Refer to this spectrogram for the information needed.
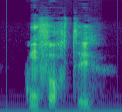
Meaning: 1. to comfort, console (more commonly réconforter) 2. to strengthen, reinforce (a position, argument, situation) 3. (followed by dans) to confirm (someone) in an opinion, belief, or conviction
- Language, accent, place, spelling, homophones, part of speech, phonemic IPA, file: French, France, Lyon, conforter, confortai / confortée / confortées / conforté / confortés / confortez, verb, /kɔ̃.fɔʁ.te/, LL-Q150 (fra)-conforter.wav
